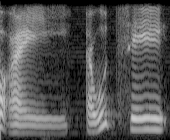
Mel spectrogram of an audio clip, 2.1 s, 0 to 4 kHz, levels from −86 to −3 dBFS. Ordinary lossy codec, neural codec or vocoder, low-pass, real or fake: none; none; 3.6 kHz; real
